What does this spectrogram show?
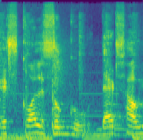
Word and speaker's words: Zoogu: तो आज की वीडियो के लिए इतना ही, और तुम जिस चैनल पे ये वीडियो देख रहे हो it's called ज़ुग्गू, that's how you pronounce it, ZOOGU।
